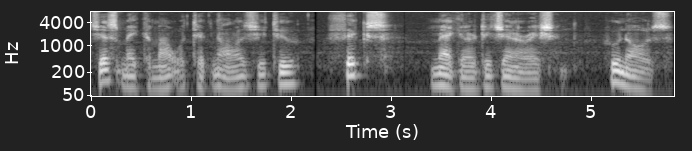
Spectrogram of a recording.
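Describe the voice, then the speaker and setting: The speech moves at a fairly slow pace. Its intonation is lively. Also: man. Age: 70s. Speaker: vlogger. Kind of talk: casual monologue to camera.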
